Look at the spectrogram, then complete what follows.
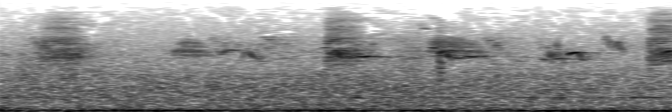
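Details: Robin chicks being fed by their mother, giving short, harsh, noisy bursts of begging calls about four times across a few seconds, some with a brief squeaky slide, over a steady low hum.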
